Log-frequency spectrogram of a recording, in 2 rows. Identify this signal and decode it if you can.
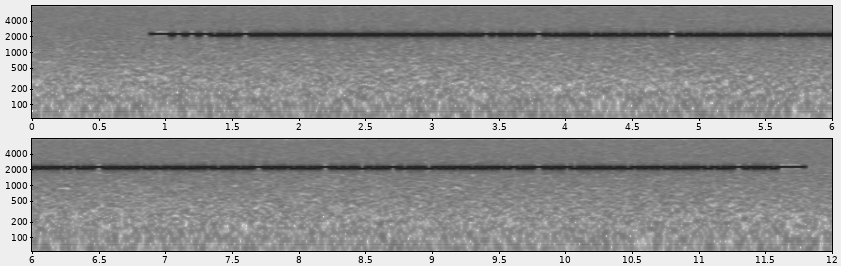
RTTY (75 baud, 170 Hz shift), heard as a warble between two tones, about 2200 Hz centre. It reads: RYRYRYRYRYRYRYRY VK2A DE AA2Z R R FB YURI. RIG HR 30 W, ANT VERTICAL. WX SNOW, 9 C.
